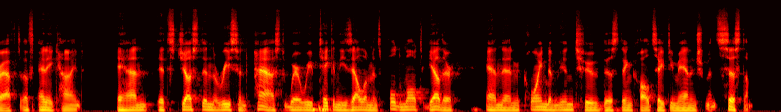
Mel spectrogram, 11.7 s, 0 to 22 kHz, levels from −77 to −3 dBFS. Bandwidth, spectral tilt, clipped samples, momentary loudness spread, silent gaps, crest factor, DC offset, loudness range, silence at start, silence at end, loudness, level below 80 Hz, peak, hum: 16 kHz; -5 dB/octave; under 0.1%; 6 LU; none; 18 dB; under 0.1%; 2 LU; 0 s; 0.45 s; -30 LUFS; -42 dBFS; -12 dBFS; none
